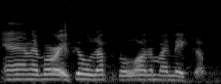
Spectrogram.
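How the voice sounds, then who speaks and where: Chatty lady late 50s doing a haul video, kinda high voice, rambles a bit, noisy background. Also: level tone, racing, vocal fry, highs cut off. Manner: chatty, rambling, self-interrupting. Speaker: haul vlogger. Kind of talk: casual product haul chat.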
